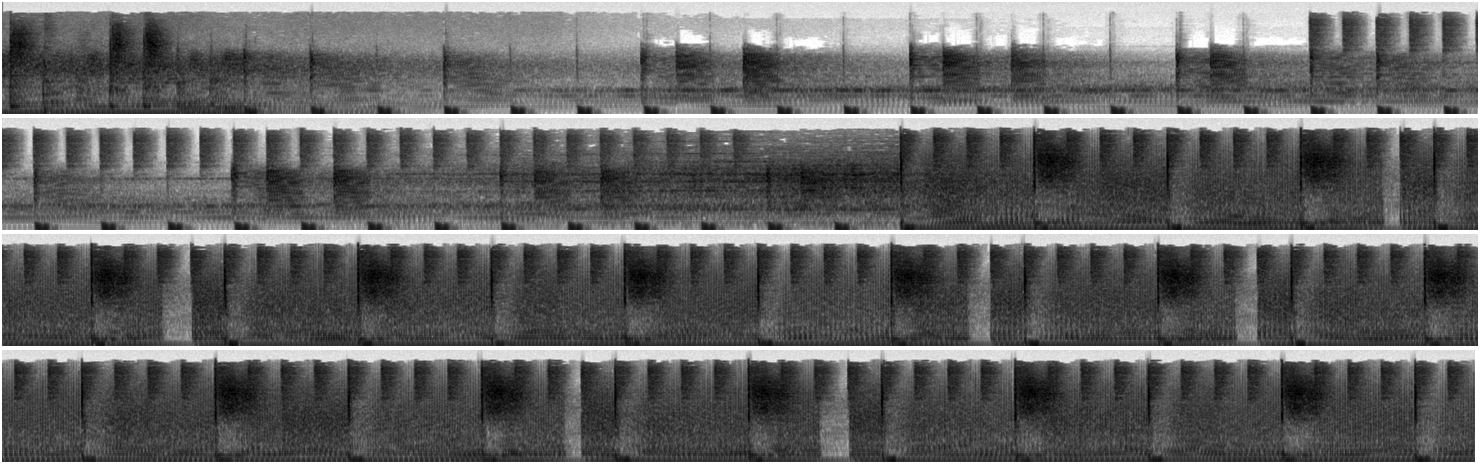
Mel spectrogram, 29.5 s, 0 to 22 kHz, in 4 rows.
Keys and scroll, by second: 0.5 Tab, 4.8 3, 5.2 Tab, 5.8 3, 10.6 Tab, 11.9 Tab, 18.1 Tab, 21.9 Tab, 22.3 a, 22.9 e, 24.2 Tab, 25.4 q.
